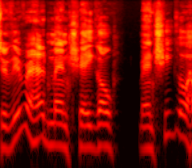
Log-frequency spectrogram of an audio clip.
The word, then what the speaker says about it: manchego: Have you ever had manchego? Mano. How do you How do you pronounce the damn thing. I'm I'm pretty good at pronunciations usually. I say maniggo.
